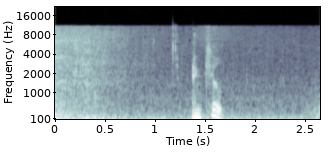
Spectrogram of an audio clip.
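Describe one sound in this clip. Fiery magic spells crackle and burst.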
